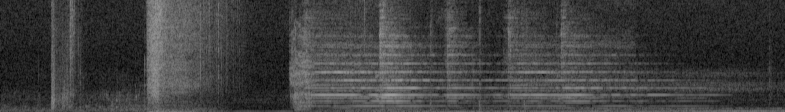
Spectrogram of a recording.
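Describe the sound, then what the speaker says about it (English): A bell in the Outer Wilds video game strikes once with a sharp clang, then rings on with a long, sustained metallic shimmer that slowly fades over a low ambient hum. "Interesting that rang the bell that time."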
